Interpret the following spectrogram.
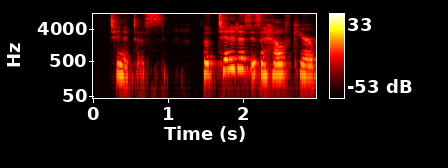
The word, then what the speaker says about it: tinnitus: we have tinnitus tinnitus so this is not pronounced as tinnitus this is pronounced tinnitus so tinnitus is a healthcare vocabulary in layman's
